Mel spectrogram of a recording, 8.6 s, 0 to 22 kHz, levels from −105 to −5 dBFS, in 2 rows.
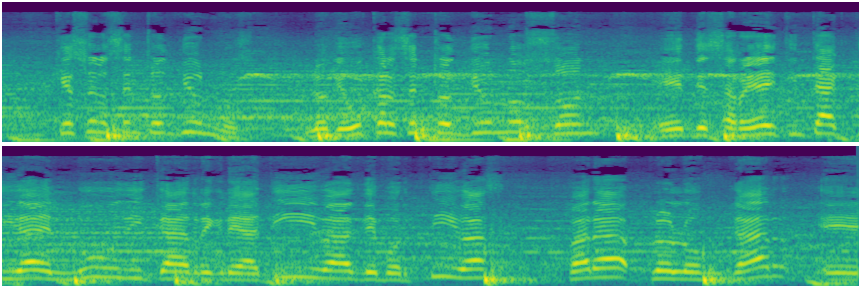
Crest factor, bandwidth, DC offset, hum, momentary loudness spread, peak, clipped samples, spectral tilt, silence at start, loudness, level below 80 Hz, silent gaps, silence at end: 16 dB; 16.5 kHz; under 0.1%; none; 6 LU; 0 dBFS; under 0.1%; -5.5 dB/octave; 0 s; -16 LUFS; -36 dBFS; none; 0 s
